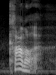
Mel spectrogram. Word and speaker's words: Kamala: And our grandmother p- correctly pronounces, which is something I have trouble doing, Kamala.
